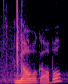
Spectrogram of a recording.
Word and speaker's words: Nahwegahbow: specifically Lynn Gruel, the Executive Director, and Amy Nawagabo. I can ask, please, for you to guide me on the pronunciation of your last name. Nawagabo.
